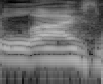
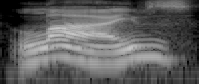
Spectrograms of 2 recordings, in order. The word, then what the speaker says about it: lives: Parce que le pluriel de life, c'est lives, comme le pluriel de wife, c'est wives, d'accord?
